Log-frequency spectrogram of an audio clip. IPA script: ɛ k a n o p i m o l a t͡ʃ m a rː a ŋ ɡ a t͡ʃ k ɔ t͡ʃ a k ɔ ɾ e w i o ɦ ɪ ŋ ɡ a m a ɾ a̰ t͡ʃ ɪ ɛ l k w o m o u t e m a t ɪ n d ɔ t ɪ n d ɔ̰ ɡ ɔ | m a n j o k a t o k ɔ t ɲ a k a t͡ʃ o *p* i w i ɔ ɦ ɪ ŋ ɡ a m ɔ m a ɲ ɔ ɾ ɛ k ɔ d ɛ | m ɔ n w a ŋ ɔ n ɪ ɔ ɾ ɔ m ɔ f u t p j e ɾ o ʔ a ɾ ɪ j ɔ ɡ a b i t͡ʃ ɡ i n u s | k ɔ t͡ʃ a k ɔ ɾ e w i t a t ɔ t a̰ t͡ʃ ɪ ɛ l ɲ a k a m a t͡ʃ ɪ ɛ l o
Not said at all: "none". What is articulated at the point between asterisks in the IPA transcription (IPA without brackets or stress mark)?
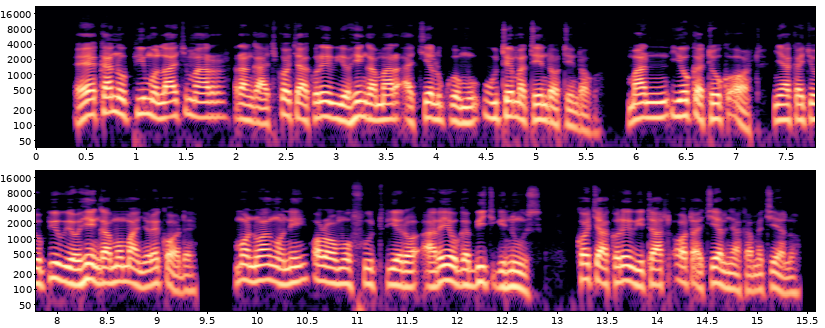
p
